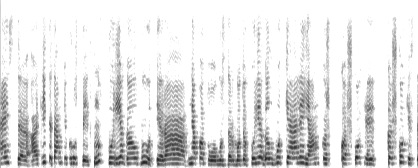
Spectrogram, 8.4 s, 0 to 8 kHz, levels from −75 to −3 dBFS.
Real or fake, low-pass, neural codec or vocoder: real; 7.2 kHz; none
